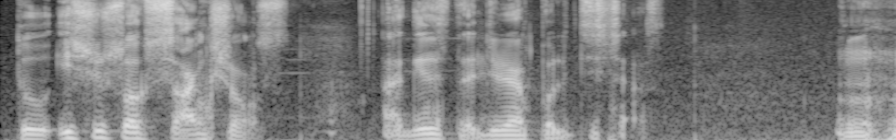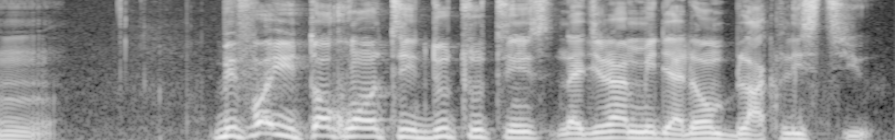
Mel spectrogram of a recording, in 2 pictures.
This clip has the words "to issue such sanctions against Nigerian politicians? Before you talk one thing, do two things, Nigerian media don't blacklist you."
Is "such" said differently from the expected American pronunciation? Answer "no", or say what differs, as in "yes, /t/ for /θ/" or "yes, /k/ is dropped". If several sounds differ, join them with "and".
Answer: yes, /s/ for /tʃ/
